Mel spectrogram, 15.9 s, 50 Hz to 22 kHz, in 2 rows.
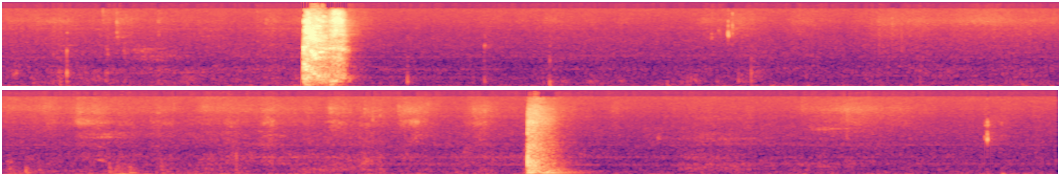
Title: sneezing 2 20 03 18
